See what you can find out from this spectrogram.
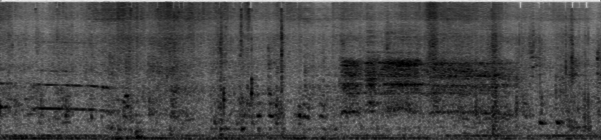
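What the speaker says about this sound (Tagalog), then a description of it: "So ito na yung rooster mga ka-farmers." Rooster on a laying-hen farm, crowing and clucking over a constant low hum, with other fowl sounds scattered through the background and no voices.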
